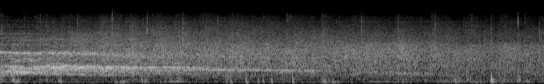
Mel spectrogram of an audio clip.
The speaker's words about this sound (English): Finally, I get a round of applause when I come up as opposed to when I go down.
